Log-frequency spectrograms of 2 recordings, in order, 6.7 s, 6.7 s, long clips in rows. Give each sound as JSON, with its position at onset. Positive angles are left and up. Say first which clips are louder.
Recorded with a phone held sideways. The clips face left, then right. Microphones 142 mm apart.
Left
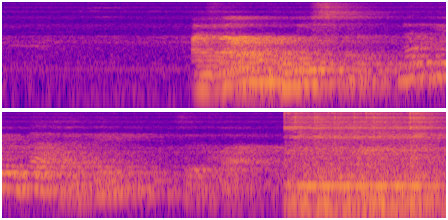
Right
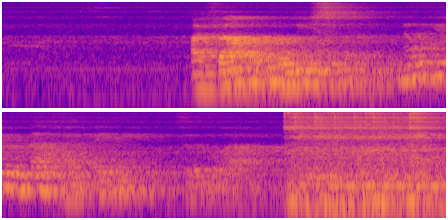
{"t": 1.4, "sound": "a man speaking", "louder": "right 2 dB", "side_deg": -20, "distance_m": 3.5}
{"t": 2.9, "sound": "a man speaking", "louder": "even", "side_deg": 30, "distance_m": 3.0}
{"t": 5.4, "sound": "dripping", "louder": "left 3 dB", "side_deg": 60, "distance_m": 3.5}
